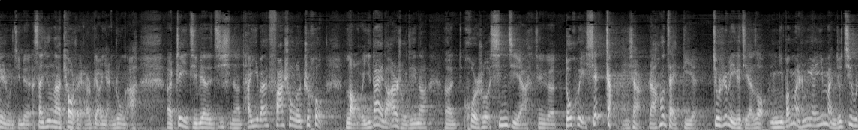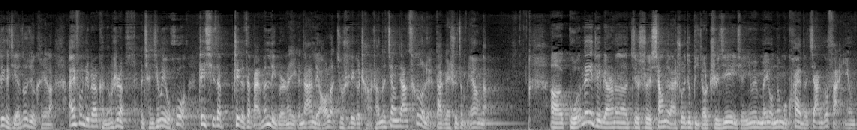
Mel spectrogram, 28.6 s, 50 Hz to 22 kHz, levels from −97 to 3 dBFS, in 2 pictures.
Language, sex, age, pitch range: Chinese, male, 20-39, 120-165 Hz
